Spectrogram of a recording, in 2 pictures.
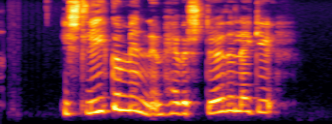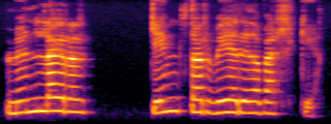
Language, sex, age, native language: Icelandic, female, 11, Icelandic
